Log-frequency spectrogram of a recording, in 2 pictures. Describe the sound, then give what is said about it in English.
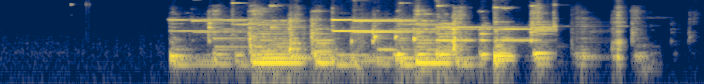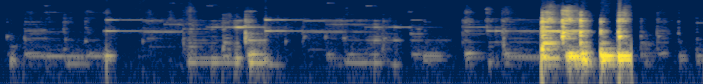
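A prize wheel spins for a gift card giveaway: a bright, tinkling electronic jingle with rapid ticking runs for about three seconds. Sparse, slowing ticks follow, then a short burst of chimes at the end. No one speaks. “And let's spin the wheel.”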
